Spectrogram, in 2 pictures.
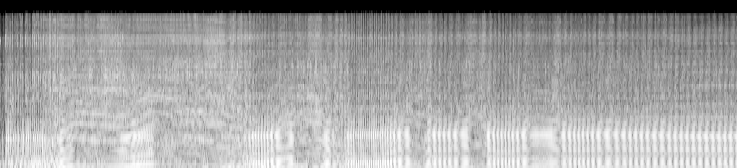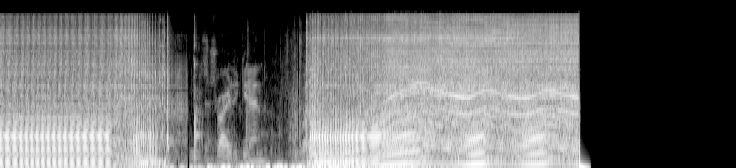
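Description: Go-Ped scooter's small two-stroke engine running on sprayed-in carb cleaner, revving up and down for about ten seconds, then sputtering and nearly dying. It catches and revs again for a few seconds before the sound cuts off abruptly as the recording's audio drops out.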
